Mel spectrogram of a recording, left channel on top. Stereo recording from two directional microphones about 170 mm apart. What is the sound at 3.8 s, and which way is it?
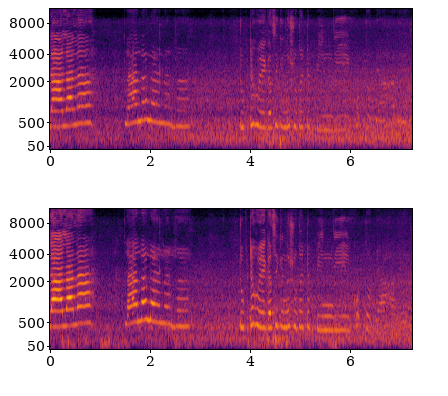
Speech, 40° right (ahead or behind).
